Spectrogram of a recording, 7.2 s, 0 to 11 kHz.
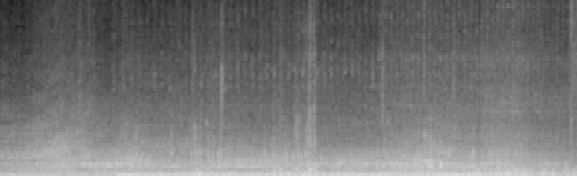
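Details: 1968 Cadillac DeVille V8 driving after a new 750 CFM Edelbrock 1411 carburetor replaced a poorly tuning Amazon carb: deep, even drone building smoothly under throttle over road noise, no hesitation; revs progressively, normal acceleration.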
